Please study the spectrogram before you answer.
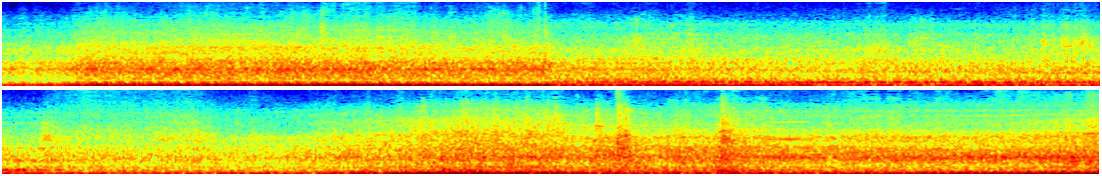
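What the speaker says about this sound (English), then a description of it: "And it'll back up and get more rail cars." A train backs up to couple more rail cars, giving a low continuous rumble and grinding of wagons rolling slowly, with faint clanks and squeals of metal, heard from nearby at night.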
